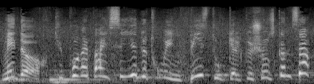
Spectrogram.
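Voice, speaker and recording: A take-charge cartoon animal leading a band of friends. The voice is high and swoops freely, bossy yet encouraging. Music plays behind it. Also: female voice, sing-song, a little fast. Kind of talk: French cartoon dubbing.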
